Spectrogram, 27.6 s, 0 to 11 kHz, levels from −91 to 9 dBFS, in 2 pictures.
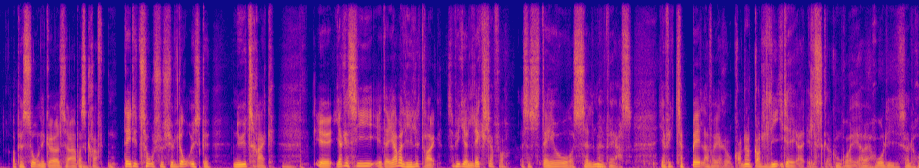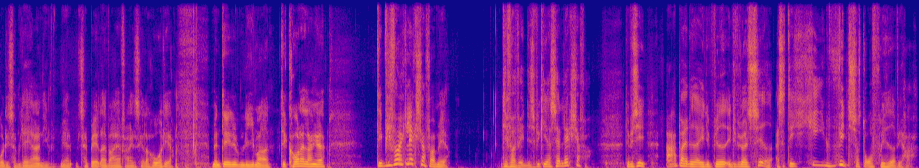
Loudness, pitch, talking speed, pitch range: -19 LUFS, 120 Hz, 215 wpm, 95-140 Hz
